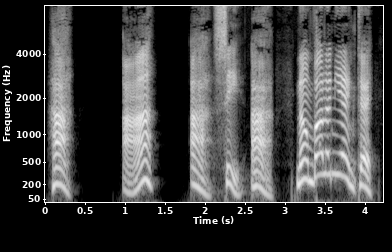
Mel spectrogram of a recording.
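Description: A man voicing a haughty young princess who talks in a shrill, mocking, imperious way. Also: big pitch swings, measured pace, a bit bright, no echo, studio quality. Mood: scornful. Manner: shrill, scornful, dismissive.

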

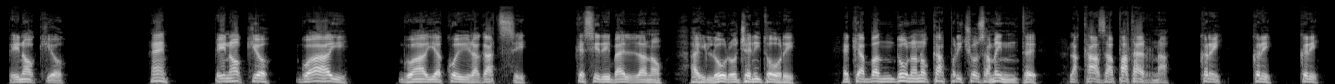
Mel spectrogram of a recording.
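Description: A man's voice: mid-range voice, pushed and bright, no room sound, studio quality. A man voicing a patient, moralizing old male cricket who chirps as he speaks. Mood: lecturing. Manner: slow moralizing, chirps cri cri.

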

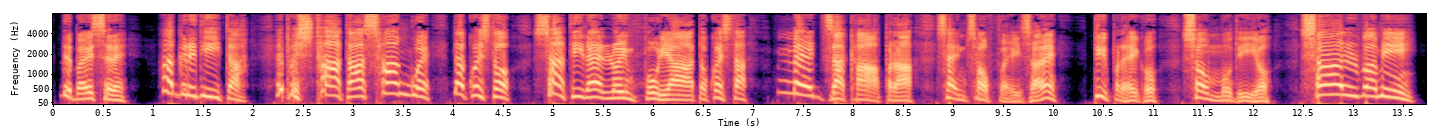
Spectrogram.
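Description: A frightened young maiden, put on by a male storyteller, stammers breathlessly as she begs a sea god for help. The voice rises high and swings wildly in pitch, cheeky even in her panic. It is a dry, close recording of a told myth. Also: takes it slowly, creaky, no echo, exaggerated voice. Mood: pleading frantic.

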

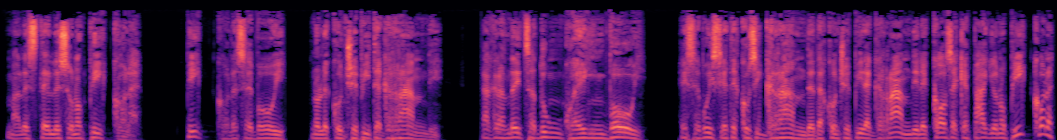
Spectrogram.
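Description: A man's voice: mid-range voice, no echo, studio quality. A man voicing an indignant young male professor who scolds and mocks with emphatic reproach.

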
